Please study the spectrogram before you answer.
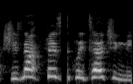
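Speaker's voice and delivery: normal talking voice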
